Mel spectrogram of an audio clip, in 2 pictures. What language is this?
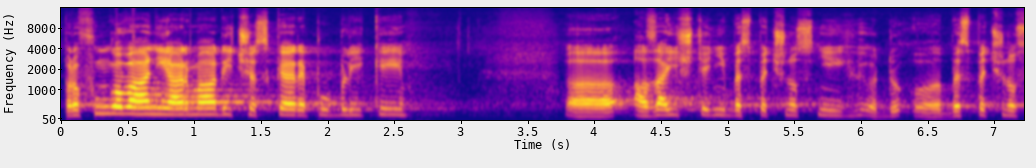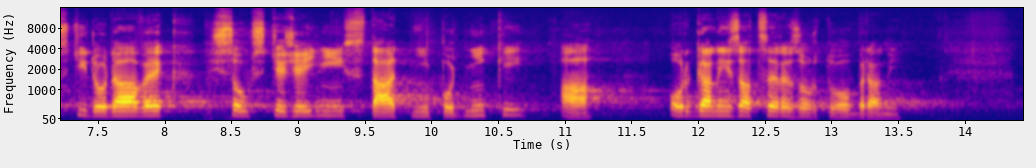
Czech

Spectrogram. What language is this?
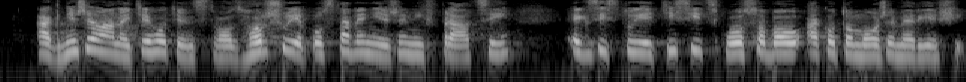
Slovak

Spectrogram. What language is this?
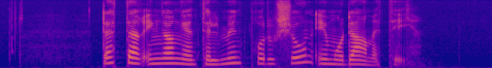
Norwegian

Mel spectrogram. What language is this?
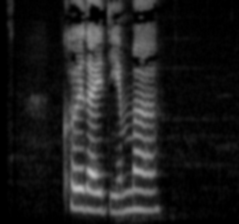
Cantonese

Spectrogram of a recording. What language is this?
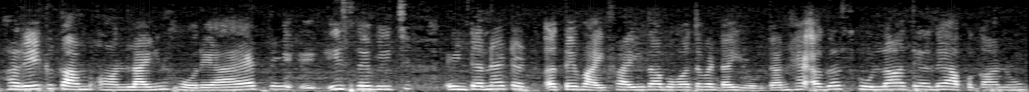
Punjabi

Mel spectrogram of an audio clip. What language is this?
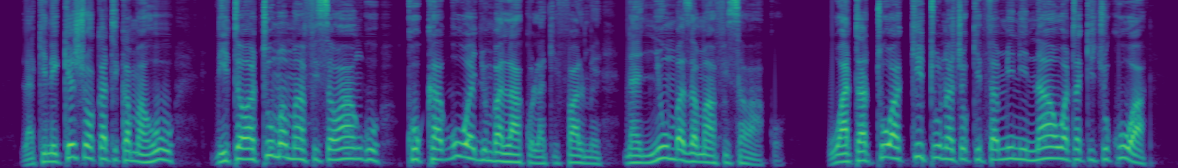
Swahili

